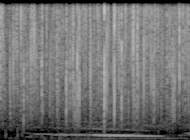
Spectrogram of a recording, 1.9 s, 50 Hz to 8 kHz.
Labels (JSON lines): {"label": "biophony", "recorder": "SoundTrap 300"}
